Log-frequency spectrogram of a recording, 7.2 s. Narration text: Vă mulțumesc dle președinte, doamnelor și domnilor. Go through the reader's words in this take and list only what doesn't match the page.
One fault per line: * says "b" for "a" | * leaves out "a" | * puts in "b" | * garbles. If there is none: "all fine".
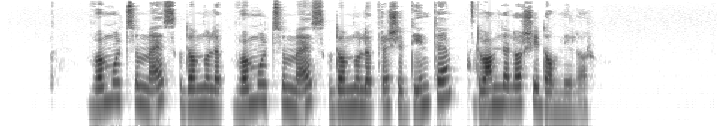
* puts in "vă mulțumesc dle"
